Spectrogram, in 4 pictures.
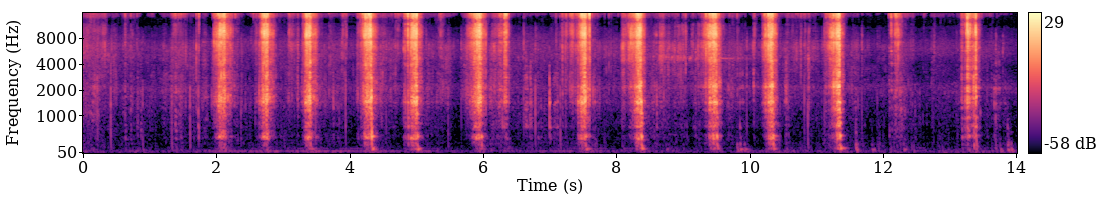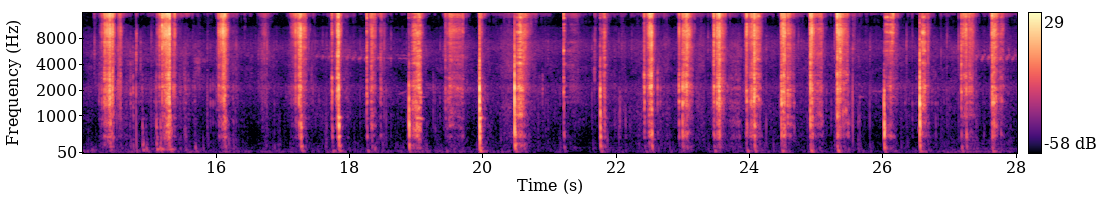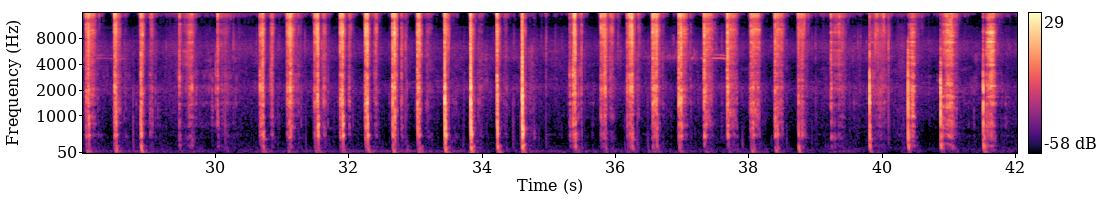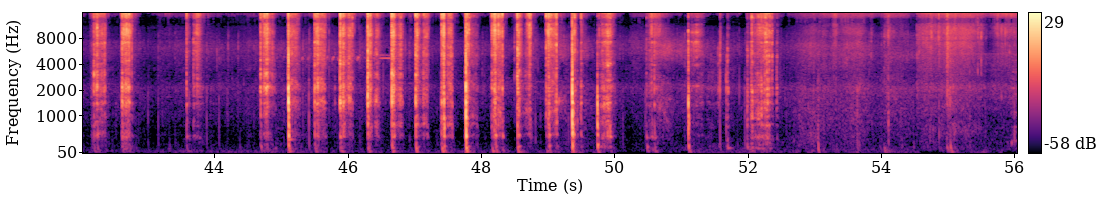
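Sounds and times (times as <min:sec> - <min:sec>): blade chopping wood: 0:02.0 - 0:05.2, 0:05.8 - 0:06.4, 0:07.2 - 0:08.6, 0:10.2 - 0:10.6, 0:11.2 - 0:11.5, 0:14.3 - 0:16.3, 0:17.2 - 0:42.8, 0:44.7 - 0:51.3.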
